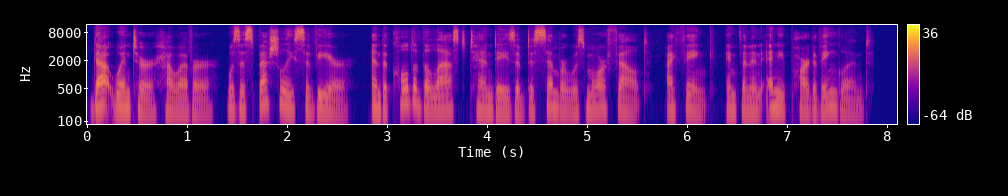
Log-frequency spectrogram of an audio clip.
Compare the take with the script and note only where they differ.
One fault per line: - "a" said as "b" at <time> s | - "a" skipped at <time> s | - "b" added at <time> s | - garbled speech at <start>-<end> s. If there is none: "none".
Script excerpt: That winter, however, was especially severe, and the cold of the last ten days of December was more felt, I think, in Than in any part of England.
none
